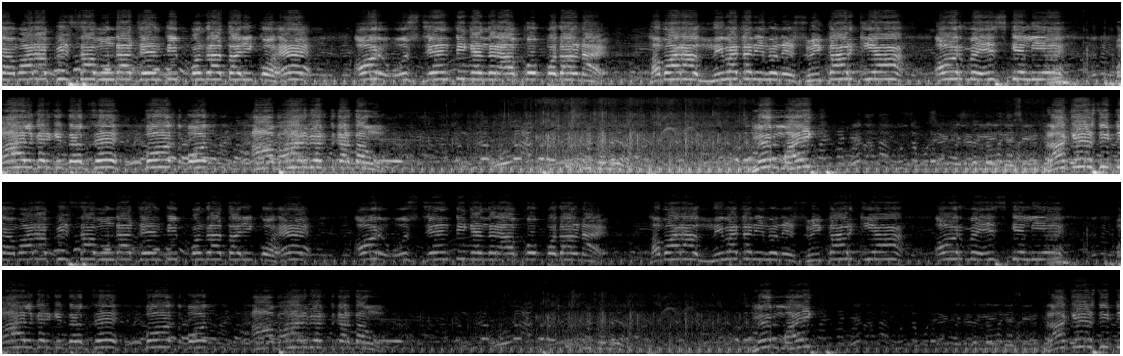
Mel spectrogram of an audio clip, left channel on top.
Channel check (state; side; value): quieter; right; 14.9 dB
